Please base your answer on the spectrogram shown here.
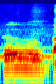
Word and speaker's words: Fubo: Did I say it wrong at the end? Yeah, I heard Fubu just now, but that's... You might have Fubu'd it. Fubu. It's Fobo. Fubo. Fobo. Fubo. It's Fubo. Fubo Pro.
